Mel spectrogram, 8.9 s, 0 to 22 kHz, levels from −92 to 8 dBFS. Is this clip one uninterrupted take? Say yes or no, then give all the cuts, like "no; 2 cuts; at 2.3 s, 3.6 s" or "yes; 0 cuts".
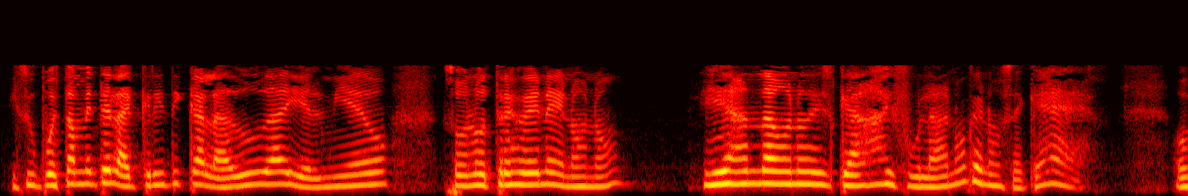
no; 1 cut; at 5.2 s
